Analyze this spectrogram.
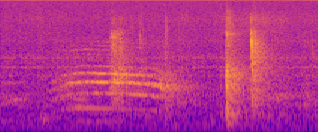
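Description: A Bengal cat utters a single long meow, tonal and rich in harmonics, swelling upward and sliding down over about a second. Two brief sharp knocks follow shortly after in a quiet indoor room.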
